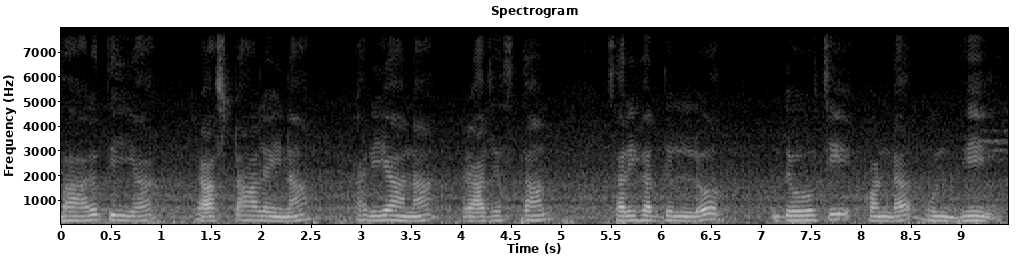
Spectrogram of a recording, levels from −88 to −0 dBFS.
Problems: none marked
